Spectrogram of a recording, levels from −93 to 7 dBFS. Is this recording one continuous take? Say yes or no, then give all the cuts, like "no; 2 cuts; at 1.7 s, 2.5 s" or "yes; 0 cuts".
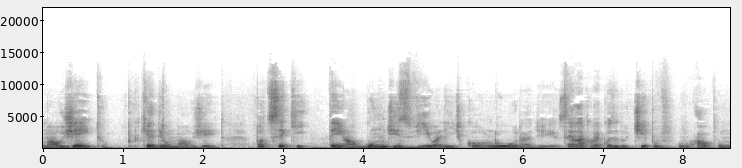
yes; 0 cuts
